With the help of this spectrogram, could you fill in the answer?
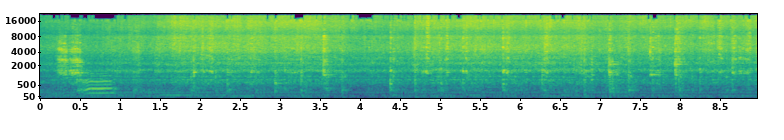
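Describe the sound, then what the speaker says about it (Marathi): Onion and kharda, a coarse chilli-garlic mash, sautéing in a pan with a loud, steady close sizzle, broken by frequent spatula scrapes and stirring knocks throughout, with no voices. "आता आपण इथे कांदा परततो आहे आणि त्याच्यासोबतच मी थोडासा इथे खरडा घालते आहे"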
